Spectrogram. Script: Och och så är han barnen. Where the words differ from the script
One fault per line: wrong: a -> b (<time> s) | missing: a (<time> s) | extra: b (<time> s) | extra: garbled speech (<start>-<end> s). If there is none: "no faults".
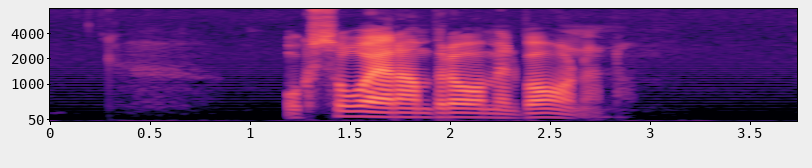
missing: och (1.3 s)
extra: bra med (1.9 s)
